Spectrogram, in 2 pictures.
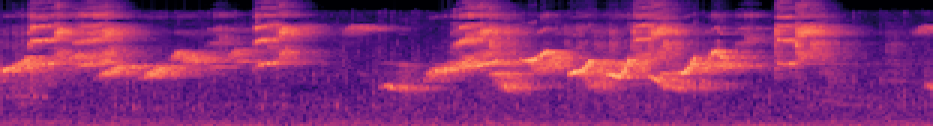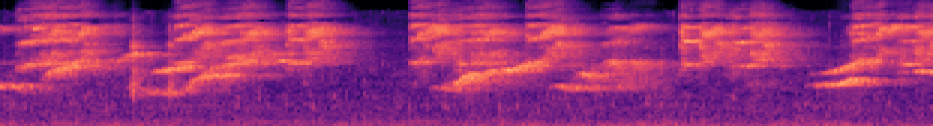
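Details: White-rumped shama mating sound to raise breeding urge in new pairs; loud, harsh, scratchy bursts mixed with whistled slurs, delivered in dense phrases separated by brief pauses.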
